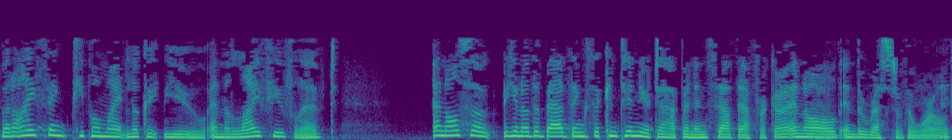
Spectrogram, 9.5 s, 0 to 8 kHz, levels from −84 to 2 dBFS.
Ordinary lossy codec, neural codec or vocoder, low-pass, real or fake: MP3, 24 kbps; none; 7.2 kHz; real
